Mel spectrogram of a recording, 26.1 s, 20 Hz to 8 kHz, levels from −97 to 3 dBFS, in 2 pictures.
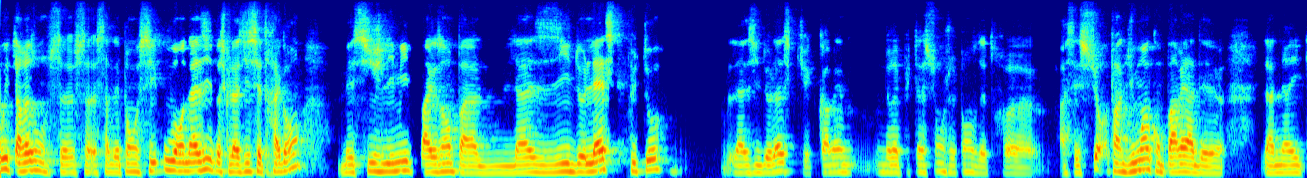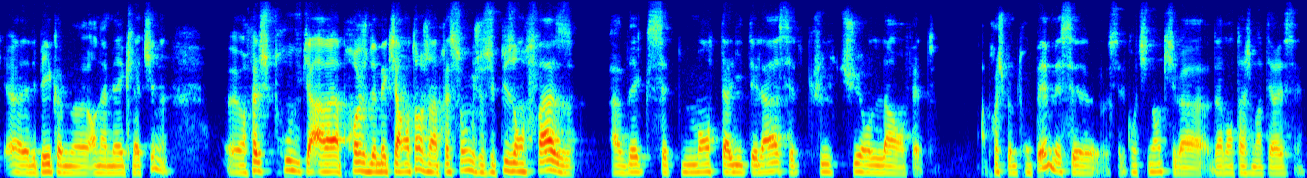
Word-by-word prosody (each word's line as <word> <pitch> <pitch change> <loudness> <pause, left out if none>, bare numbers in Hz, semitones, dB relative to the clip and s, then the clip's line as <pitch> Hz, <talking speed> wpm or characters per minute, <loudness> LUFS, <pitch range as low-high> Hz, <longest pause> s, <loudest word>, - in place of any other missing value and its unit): oui, 180 - +6
tu - - +3
as - - +8
raison, 150 -2 +4
ça 125 +1 -3 0.2
ça - - -6
dépend 125 +2 -1
aussi 135 +3 -1
où 160 -1 +5
en 145 - +4
Asie, 150 +4 +5
parce 145 -1 -1
que 130 - -2
l'Asie, 130 +2 +4
c'est 140 0 +2
très 125 - 0
grand. 220 +1 0 0.3
Mais 120 +1 -3
si 135 +3 -1
je 135 - +1
limite, 140 +2 +1
par 125 - +3
exemple, 135 +1 +2
à 115 -1 +1
l'Asie 120 +4 -1
de 130 0 +2
l'Est, 160 +5 +4
plutôt, 165 +4 -1 0.6
l'Asie 115 0 -4
de 120 - -1
l'Est 140 +1 -1
qui - - -17
est - - -18
quand 120 - -6
même 125 0 -4 0.2
une 125 -1 -10
réputation, 125 +3 -6
je 120 - -9
pense, 125 -1 -9
d'être, 110 - -9
heu, 100 -2 -7 0.2
assez 115 - -8
sûre 115 - -1
enfin 135 -3 0
du 130 +2 +2
moins, 170 +3 +4
comparé 130 -3 +3
à 125 - +5
des 110 -2 -1 0.4
l'Amérique, 120 +1 -2
heu, 120 -2 +1
pays 130 0 +4
comme, 115 -3 0
heu, 110 -1 -1
en 115 - -2
Amérique 115 0 -1
latine. 110 0 -4 0.6
Heu, - - -3
en - - -2
fait, 150 +4 +5
je 150 +2 -6
trouve 160 -3 -1
qu'à 130 - +5
l'approche 135 +2 +6
de 135 - +3
mes 130 0 +3
40 135 +3 +3
ans, 175 - +4
j'ai 135 - +1
l'impression 130 +5 -1
que 155 - 0
je 125 - -4
suis 125 +1 -4
plus 145 +3 +1
en 135 -1 +4
phase 135 -4 +6 0.4
avec 125 +2 -2
cette 120 0 -7
mentalité-là, 130 +1 +1
cette 115 -4 -9
culture-là, 125 -2 -2
en 105 -2 -3
fait. - - -9 0.6
Après, - - -8
je 125 - -8
peux 120 - -5
me 115 - -7
tromper, 125 - -1
mais 150 - 0
c'est, 130 -2 -3
heu, 110 -2 -4
c'est - - -16
le - - -17
continent 130 +2 -7
qui 135 - -10
va, 100 -2 -3
heu, - - -20
davantage 110 0 -4
m'intéresser. 105 -2 -6
125 Hz, 225 wpm, -24 LUFS, 120-140 Hz, 0.6 s, as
